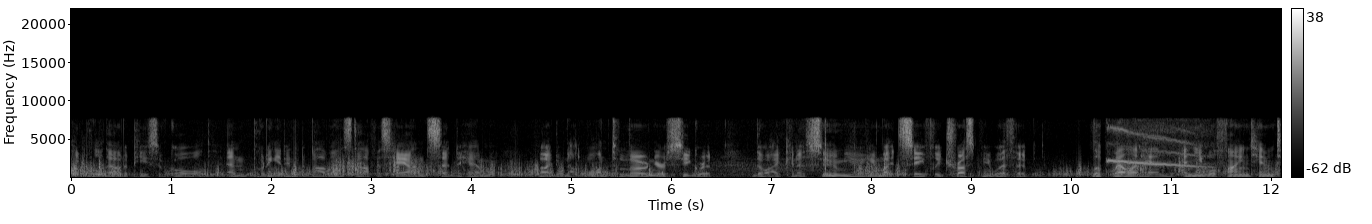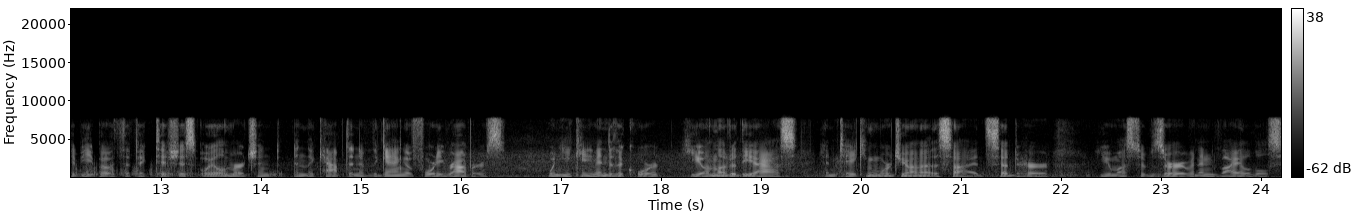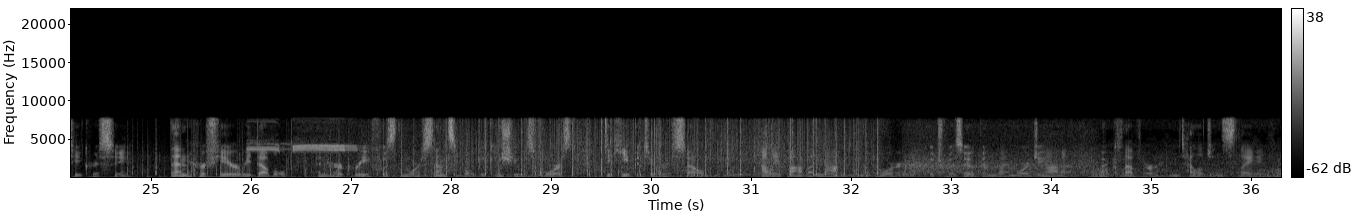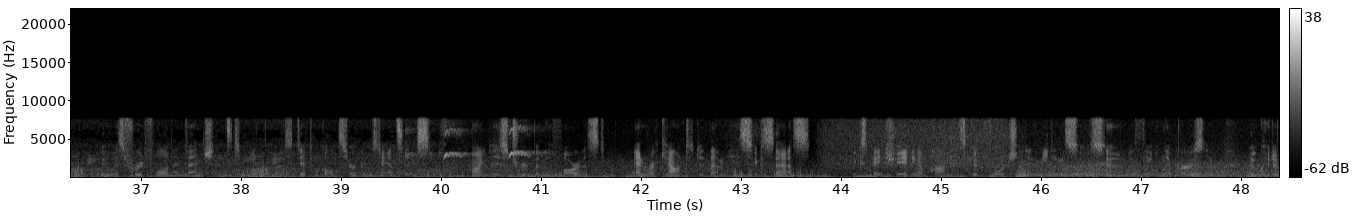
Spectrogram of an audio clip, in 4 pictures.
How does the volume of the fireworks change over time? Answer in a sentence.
The loudness of the fireworks goes up.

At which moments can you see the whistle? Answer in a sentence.
You can hear the whistle from 10.3 to 11.4 s, from 25.9 to 27.9 s and from 39.6 to 40.9 s.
